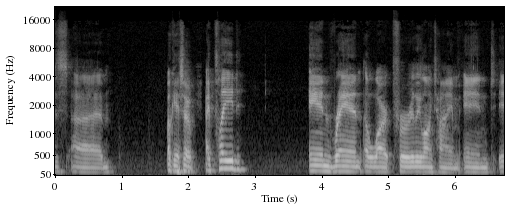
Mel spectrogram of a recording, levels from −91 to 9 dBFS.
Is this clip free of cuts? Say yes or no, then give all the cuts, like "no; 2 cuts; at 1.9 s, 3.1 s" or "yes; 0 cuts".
no; 1 cut; at 2.2 s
